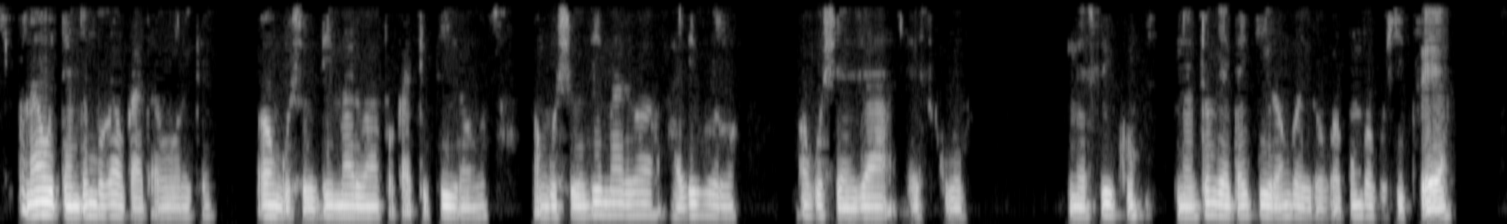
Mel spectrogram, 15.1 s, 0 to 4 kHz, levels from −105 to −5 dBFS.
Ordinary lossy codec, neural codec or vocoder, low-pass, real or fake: MP3, 32 kbps; none; 3.6 kHz; real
